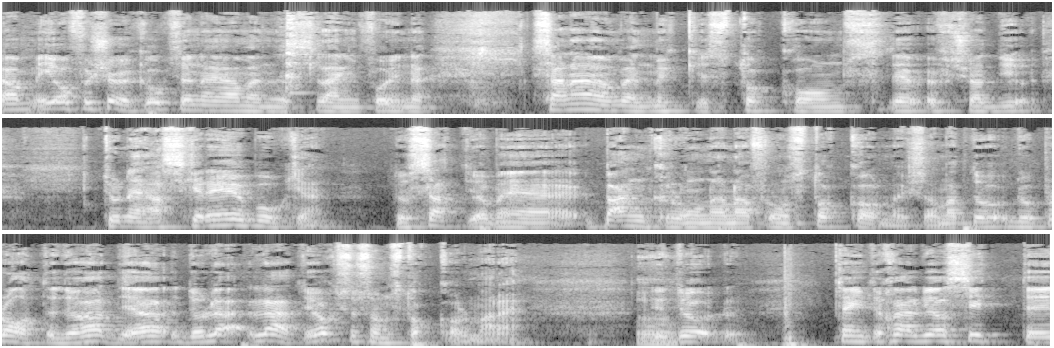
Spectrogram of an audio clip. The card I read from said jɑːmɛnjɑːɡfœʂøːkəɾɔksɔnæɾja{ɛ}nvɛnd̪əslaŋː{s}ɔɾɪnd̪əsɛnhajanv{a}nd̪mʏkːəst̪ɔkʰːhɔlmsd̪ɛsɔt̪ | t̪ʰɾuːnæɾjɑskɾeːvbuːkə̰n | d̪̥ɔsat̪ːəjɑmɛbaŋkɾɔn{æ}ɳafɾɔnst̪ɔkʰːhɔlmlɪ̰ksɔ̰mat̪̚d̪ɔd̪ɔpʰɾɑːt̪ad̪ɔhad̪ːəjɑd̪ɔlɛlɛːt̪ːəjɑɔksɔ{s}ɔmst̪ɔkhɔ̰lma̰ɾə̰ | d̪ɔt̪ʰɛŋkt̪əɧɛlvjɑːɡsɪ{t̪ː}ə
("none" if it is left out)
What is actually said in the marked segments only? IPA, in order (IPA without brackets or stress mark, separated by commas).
a, f, ɛ, a, s, t̪ː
